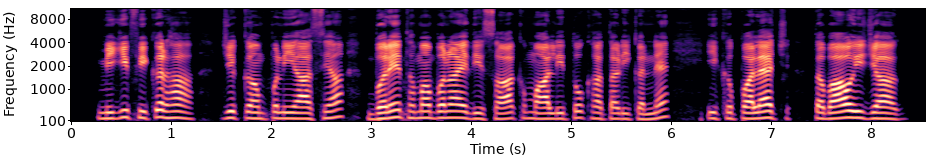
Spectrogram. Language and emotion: Dogri, fearful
